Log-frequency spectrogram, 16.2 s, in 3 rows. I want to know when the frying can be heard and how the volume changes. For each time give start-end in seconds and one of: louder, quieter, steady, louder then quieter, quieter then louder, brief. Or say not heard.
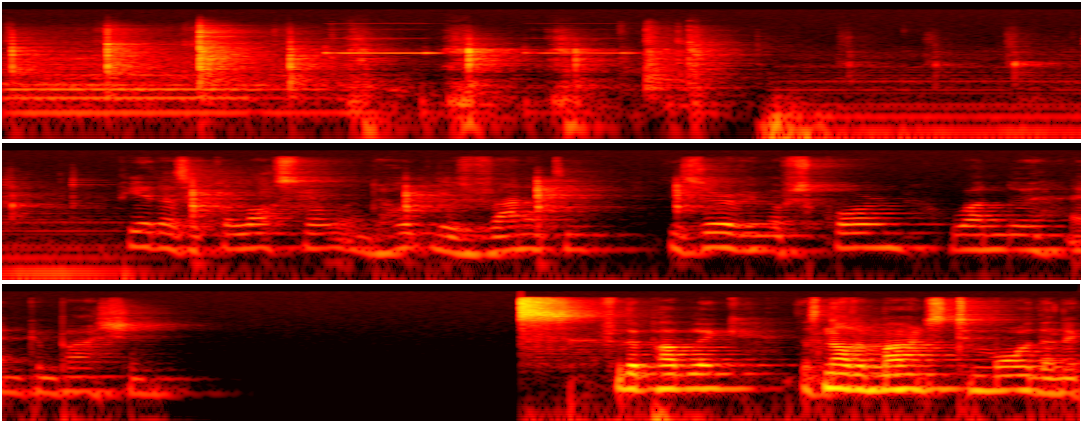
not heard.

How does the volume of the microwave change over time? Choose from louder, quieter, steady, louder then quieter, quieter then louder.
quieter.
